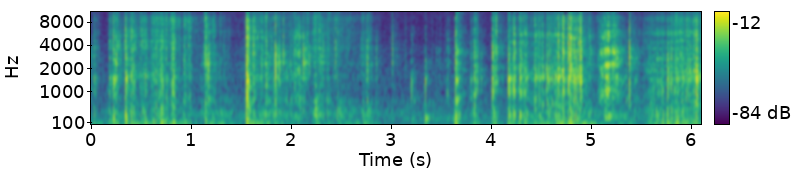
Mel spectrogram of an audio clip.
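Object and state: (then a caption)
Dry bar soap. A box-cutter blade scrapes flakes off a solid beige bar of dry soap held in the palm. It makes dense, dry, crackling scrapes and quick crisp ticks, bright and papery with almost no low end. Each stroke ends abruptly with no ring.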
